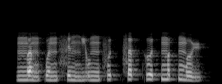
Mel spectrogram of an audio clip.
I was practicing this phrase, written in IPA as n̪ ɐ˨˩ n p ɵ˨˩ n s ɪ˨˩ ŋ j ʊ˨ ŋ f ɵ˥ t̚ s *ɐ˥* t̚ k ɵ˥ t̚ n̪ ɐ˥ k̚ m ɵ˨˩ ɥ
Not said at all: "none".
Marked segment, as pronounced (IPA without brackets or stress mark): ɐ˥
